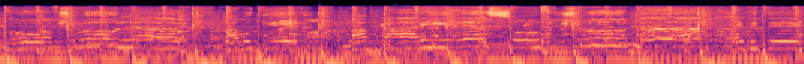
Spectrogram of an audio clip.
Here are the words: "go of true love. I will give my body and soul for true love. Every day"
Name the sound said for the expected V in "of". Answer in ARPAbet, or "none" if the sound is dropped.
P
